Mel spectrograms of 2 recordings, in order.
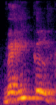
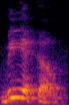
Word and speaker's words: vehicle: వెహికల్ కాదు కార్తిక్, అది vehicle. Vehicle. కాదు. కరెక్ట్ ప్రొనౌన్సియేషన్ ఏముందంటే vehicle.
